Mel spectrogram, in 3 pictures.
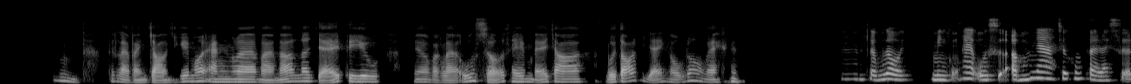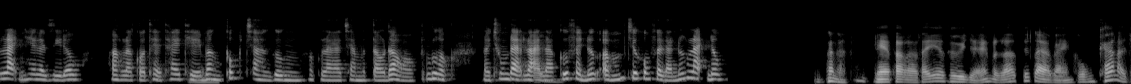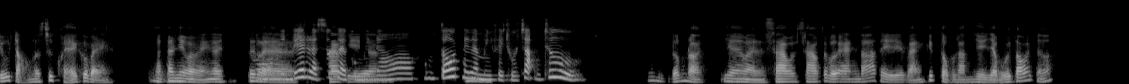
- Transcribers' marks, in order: tapping; laugh; other background noise; laugh
- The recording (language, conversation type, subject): Vietnamese, podcast, Buổi tối thư giãn lý tưởng trong ngôi nhà mơ ước của bạn diễn ra như thế nào?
